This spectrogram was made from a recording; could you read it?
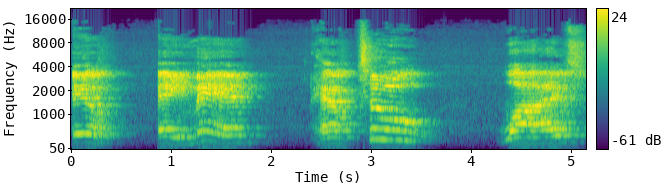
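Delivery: very slow, halting, word-by-word reading. Rereading a Deuteronomy verse after asking for it very slow: very slow. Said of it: "Read it very slow".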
